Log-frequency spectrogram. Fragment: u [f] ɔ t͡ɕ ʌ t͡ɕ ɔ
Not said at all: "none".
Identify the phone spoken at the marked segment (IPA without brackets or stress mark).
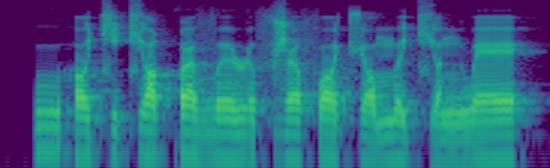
h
